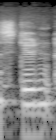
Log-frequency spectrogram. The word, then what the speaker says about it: student: La T desaparece. Esa T que nosotros normalmente, si nosotros fuéramos a decirlo, nosotros lo diríamos I'm a student of English, I'm a student of English. Desaparece. ¿Sí ven?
